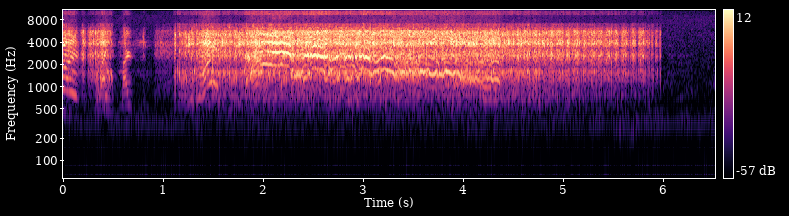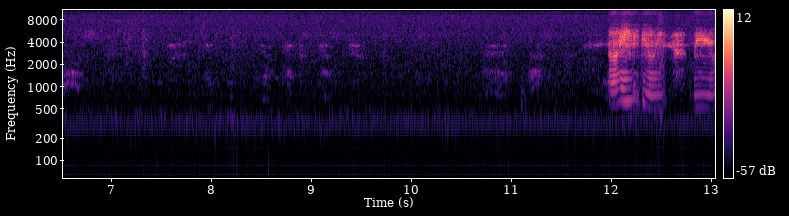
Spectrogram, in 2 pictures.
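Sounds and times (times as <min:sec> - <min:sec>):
high wavering voice-like sound: 0:01.2 - 0:04.6.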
